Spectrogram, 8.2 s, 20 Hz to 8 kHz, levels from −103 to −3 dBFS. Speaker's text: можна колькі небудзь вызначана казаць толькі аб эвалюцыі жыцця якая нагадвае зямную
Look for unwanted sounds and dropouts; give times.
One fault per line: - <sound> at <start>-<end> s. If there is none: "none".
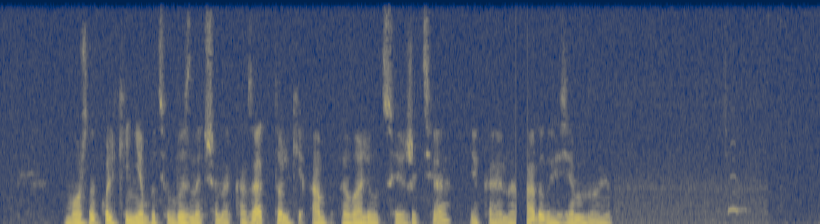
- dropout at 5.2-5.3 s
- sneeze at 7.2-7.5 s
